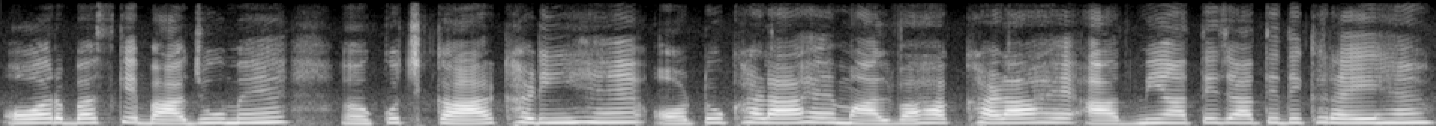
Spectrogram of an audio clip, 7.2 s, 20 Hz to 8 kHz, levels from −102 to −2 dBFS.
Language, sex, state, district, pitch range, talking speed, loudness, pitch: Hindi, female, Bihar, Saran, 250-280 Hz, 175 wpm, -17 LUFS, 265 Hz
